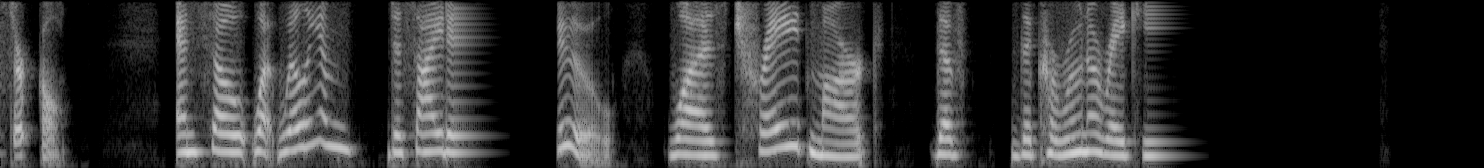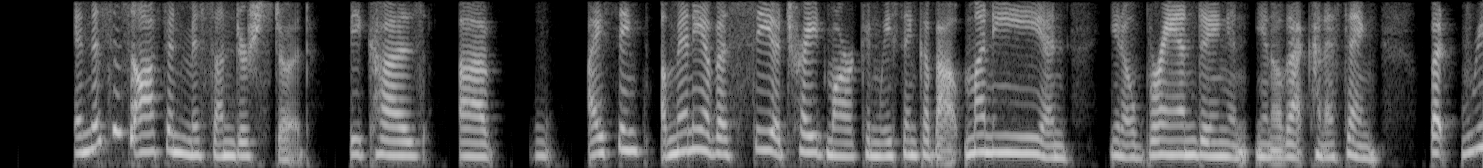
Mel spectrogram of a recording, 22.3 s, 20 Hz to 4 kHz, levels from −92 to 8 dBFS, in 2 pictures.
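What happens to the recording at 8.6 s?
Two brief packet losses hit first, at 8.50 to 8.53 s and 8.55 to 8.59 s. Each time about 20 ms of speech failed to reach the decoder, and the receiver bridged the gap by extending the preceding sound before blending back. These short concealed packet losses are audible as a quick double smear or wobble.

Immediately afterward, from 8.61 to 10.36 s, comes what is likely a long network dropout, with roughly 1.7 s of audio missing. The last sound is stretched into a fading buzz or hiss, then about 1.3 s of silence follows. When the signal returns, the lost passage is simply absent. Throughout, the narrowband call path leaves nothing above 4 kHz.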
